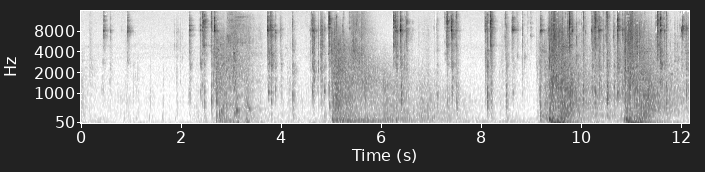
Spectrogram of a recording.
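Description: A pickaxe strikes metal with repeated clanging blows.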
